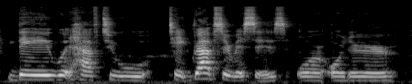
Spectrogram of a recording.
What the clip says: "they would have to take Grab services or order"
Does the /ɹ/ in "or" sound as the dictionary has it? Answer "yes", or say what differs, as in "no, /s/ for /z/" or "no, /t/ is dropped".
yes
